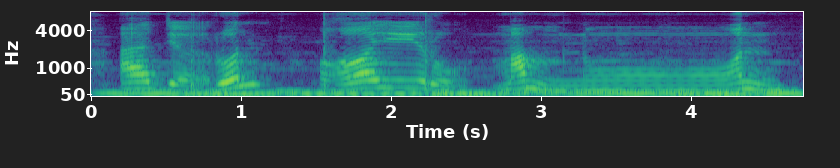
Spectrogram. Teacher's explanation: maka huruf-huruf khalqinya ini dibaca jelas ya. Cara membaca tidak ada dengung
